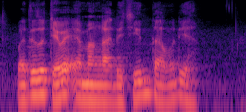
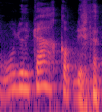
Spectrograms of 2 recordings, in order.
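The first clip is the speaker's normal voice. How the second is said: surprised ex-wife; 7 semitones higher than usual. Retold or imitated. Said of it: "Pas udah diceraiin".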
